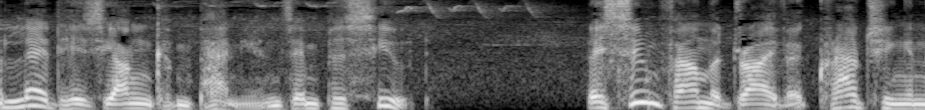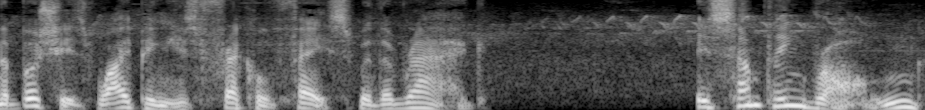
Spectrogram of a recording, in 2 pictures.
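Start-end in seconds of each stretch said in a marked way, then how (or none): 8.1-9.2 kind, gentle, lightly raised pitch. The doctor crouches beside the driver in the bushes and asks him: gently. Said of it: "asked the doctor gently".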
